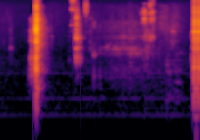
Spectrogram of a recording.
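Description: Tarot cards being handled and laid out: one sharp click about half a second in, then a few soft ticks, over a faint steady low hum.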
